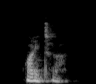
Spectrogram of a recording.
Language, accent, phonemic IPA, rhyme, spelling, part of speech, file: English, Southern England, /ˈfaɪ.tə(ɹ)/, -aɪtə(ɹ), fighter, noun, LL-Q1860 (eng)-fighter.wav
- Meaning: 1. A person who fights; a combatant 2. A warrior; a fighting soldier 3. A pugnacious, competitive person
